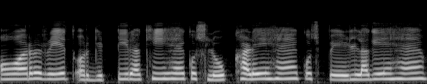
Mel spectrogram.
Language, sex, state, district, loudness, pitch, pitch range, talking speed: Hindi, female, Chhattisgarh, Raigarh, -17 LUFS, 250 Hz, 225-260 Hz, 195 wpm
